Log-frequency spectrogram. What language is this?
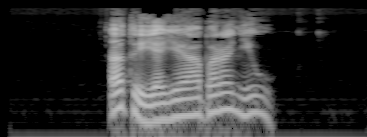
Belarusian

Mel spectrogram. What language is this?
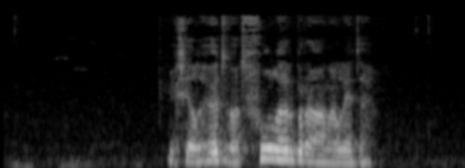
Western Frisian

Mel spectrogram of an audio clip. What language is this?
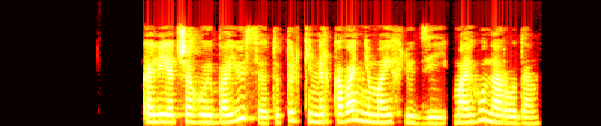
Belarusian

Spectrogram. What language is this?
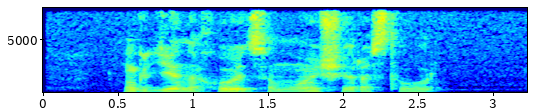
Russian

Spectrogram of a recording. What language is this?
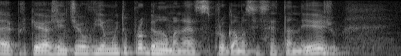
Portuguese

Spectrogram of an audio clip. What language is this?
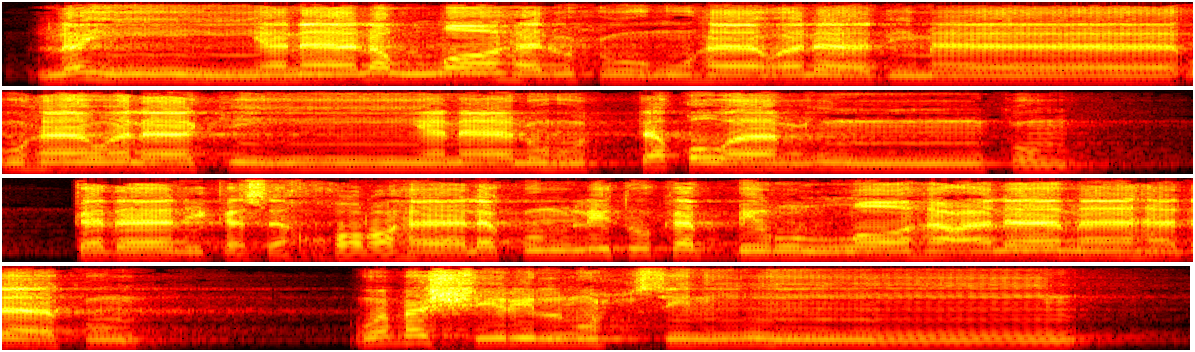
Arabic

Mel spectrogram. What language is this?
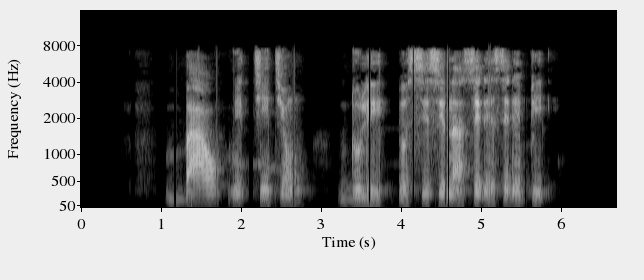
Mbum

